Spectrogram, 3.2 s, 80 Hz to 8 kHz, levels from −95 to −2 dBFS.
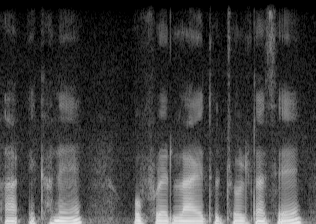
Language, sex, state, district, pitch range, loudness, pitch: Bengali, male, Tripura, Unakoti, 100-110 Hz, -19 LUFS, 105 Hz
